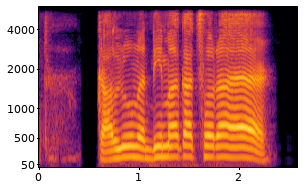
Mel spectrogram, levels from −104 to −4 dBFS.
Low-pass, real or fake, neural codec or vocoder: 5.4 kHz; fake; codec, 24 kHz, 0.9 kbps, WavTokenizer, small release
